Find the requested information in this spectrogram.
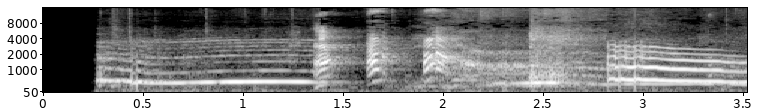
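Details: Female Pomeranian left at home in a lion dance costume in cold weather, whining at her owners for staying out too long: long, steady, tonal whines broken by short yelps and sharp barks, a final whine rising again.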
